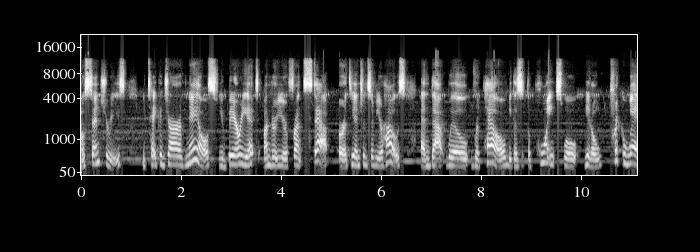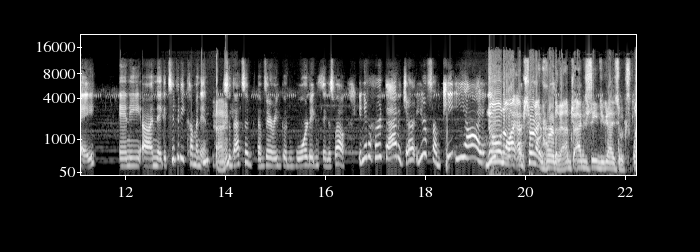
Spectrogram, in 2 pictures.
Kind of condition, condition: link, video call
